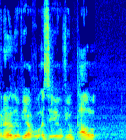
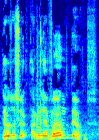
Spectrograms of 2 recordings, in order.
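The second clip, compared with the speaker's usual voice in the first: high and louder, rising anguished plea; louder desperate plea; 8 semitones higher, 4 dB louder than usual. Retold or imitated. Preacher crying out to God in the vision, louder anguished plea. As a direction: cry out to God, pushing harder.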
